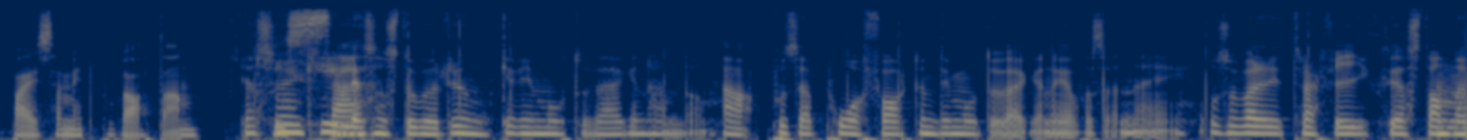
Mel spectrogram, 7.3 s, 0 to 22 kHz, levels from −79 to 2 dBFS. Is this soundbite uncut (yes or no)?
yes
